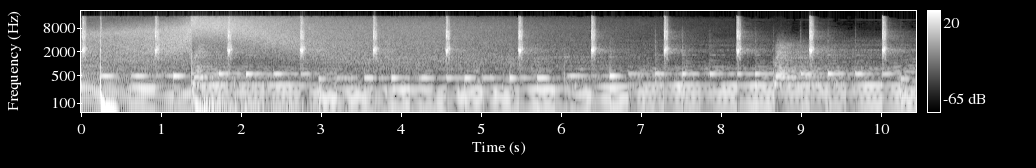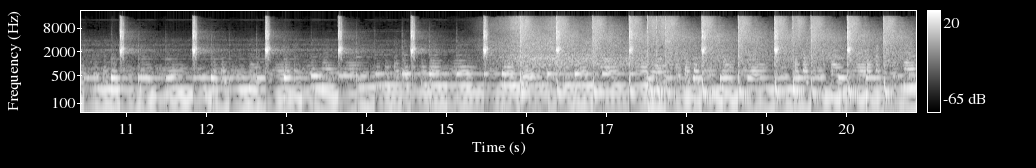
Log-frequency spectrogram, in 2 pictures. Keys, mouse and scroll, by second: 0.1-0.7 Right, 1.8-2.6 typing, 2.0 Return, 2.1 Return, 4.0 shift+click, 5.6 alt+scroll up 1, 6.6 space, 7.3 Delete, 7.8 alt+scroll up 1, 9.3 double click, 11.9 v, 12.4 double click, 12.6 alt+scroll down 1, 12.9 space, 13.7 alt+scroll up 1, 15.6 ctrl+c, 15.7 ctrl+f, 16.9 double click, 17.6 alt+scroll up 1, 18.0-18.6 typing, 18.9 alt+scroll down 1, 19.5 alt+scroll up 1.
